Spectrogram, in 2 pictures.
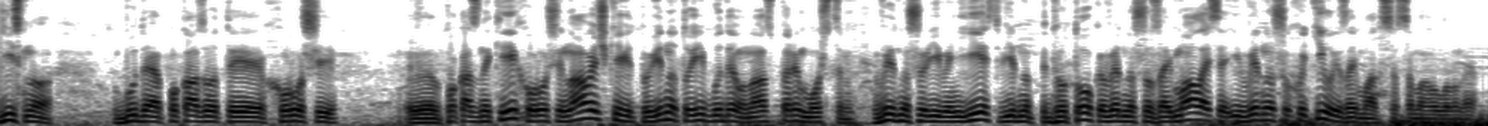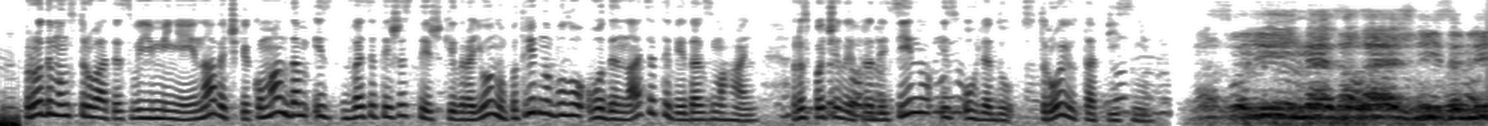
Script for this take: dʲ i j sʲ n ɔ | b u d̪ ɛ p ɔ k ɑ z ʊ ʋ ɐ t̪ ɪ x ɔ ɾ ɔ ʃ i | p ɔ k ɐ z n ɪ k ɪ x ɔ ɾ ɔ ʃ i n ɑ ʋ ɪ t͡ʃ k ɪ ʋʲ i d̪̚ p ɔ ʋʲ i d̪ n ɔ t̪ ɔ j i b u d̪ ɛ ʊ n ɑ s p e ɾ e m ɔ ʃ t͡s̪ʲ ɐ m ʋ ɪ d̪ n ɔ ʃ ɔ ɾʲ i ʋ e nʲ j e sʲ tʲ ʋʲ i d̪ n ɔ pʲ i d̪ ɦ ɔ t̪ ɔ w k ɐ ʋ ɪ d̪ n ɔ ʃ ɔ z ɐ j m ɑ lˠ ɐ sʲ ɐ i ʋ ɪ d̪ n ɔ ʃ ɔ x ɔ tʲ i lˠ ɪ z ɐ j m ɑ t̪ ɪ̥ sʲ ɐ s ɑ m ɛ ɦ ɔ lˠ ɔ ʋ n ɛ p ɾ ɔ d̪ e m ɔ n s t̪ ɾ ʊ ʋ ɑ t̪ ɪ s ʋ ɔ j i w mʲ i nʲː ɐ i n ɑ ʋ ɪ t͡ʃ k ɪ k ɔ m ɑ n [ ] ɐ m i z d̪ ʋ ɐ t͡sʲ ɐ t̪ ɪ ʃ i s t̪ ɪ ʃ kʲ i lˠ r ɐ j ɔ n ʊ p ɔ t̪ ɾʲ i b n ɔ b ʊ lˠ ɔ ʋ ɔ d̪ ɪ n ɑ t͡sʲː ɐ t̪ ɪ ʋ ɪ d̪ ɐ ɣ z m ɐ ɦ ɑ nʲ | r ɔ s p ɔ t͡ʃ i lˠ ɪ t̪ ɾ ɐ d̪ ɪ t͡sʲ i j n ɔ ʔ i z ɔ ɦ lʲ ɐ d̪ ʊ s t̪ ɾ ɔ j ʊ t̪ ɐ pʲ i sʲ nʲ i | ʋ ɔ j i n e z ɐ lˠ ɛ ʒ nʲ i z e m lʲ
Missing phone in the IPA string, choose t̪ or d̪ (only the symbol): d̪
